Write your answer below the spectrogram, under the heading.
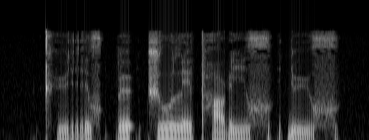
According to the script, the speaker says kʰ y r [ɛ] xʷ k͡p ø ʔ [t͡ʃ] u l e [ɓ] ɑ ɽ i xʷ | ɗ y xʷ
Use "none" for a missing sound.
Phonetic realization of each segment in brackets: e, t͡ʃ, pʰ

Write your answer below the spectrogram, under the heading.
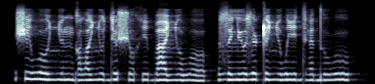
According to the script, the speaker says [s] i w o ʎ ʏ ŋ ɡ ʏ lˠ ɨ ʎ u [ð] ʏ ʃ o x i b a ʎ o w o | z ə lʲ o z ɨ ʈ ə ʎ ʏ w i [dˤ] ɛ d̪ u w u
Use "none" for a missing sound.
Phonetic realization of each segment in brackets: ʃ, d, dʱ

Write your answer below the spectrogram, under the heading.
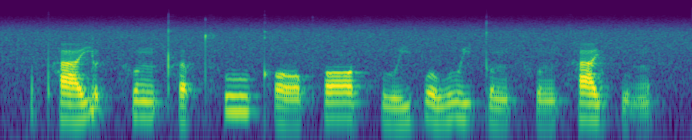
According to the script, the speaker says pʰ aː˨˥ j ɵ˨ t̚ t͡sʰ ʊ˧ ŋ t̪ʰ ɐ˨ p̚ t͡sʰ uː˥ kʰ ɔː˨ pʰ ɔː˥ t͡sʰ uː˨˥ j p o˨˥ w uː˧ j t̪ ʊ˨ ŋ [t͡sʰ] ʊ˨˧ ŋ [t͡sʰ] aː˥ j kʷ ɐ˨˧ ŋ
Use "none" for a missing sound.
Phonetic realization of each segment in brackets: t͡sʰ, t͡sʰ

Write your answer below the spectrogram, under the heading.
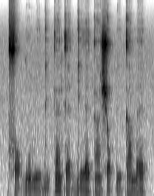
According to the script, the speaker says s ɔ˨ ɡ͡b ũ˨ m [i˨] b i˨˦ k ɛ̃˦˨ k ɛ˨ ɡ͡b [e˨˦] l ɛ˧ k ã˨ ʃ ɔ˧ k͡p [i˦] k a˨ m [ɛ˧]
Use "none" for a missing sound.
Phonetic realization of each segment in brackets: i˨, i˨˦, i˨, ɛ˨˦

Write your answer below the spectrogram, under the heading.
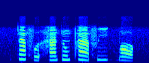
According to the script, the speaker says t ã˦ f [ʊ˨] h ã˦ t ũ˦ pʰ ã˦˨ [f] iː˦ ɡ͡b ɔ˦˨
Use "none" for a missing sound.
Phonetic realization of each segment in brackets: ʊ˨, f

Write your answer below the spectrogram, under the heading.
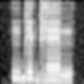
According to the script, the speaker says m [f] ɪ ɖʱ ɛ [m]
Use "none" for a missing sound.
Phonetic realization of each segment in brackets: b, m

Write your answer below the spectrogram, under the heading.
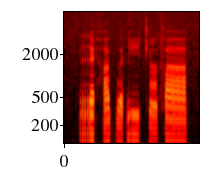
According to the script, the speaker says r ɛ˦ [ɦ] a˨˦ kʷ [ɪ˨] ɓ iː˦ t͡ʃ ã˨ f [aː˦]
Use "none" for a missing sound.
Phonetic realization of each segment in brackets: h, ɛ˨, aː˦

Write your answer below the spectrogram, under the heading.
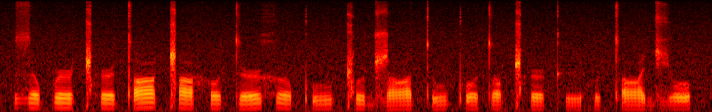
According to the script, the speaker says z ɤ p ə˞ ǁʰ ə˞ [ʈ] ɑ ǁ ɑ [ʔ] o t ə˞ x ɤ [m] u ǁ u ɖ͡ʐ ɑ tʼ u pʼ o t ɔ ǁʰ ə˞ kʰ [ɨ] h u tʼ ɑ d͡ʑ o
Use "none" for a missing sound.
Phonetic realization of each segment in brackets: tʼ, h, pʼ, ɨ

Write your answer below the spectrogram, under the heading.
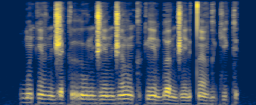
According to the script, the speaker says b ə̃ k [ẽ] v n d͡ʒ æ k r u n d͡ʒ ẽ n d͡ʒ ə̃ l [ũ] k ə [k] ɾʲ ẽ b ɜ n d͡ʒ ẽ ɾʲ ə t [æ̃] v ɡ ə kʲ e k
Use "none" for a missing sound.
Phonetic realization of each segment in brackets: ẽ, ũ, k, æ̃

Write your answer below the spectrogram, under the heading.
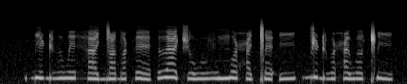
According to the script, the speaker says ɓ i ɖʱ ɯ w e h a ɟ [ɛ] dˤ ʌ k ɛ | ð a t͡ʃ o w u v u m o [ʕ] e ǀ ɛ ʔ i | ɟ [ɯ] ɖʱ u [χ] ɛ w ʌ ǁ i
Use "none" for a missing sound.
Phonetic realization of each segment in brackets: e, ħ, ɯ, ħ

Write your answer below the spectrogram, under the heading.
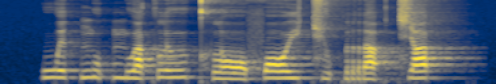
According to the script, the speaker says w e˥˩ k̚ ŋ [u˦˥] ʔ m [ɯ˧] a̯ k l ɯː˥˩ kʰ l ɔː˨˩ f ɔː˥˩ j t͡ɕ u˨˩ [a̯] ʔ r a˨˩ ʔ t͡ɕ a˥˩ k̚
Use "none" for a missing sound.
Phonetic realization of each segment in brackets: u˥˩, u˧, none

